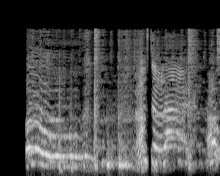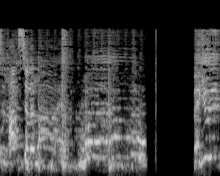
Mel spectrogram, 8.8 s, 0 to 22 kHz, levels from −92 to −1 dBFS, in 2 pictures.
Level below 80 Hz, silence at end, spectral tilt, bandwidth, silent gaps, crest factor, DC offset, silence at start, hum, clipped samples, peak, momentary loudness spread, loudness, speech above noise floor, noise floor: -72 dBFS; 0 s; -2.5 dB/octave; 11.5 kHz; none; 16 dB; under 0.1%; 0.5 s; none; under 0.1%; -6 dBFS; 10 LU; -21 LUFS; 67 dB; -88 dBFS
